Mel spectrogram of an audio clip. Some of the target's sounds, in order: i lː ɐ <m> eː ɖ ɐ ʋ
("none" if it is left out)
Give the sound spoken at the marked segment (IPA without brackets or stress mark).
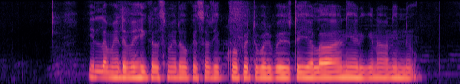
m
